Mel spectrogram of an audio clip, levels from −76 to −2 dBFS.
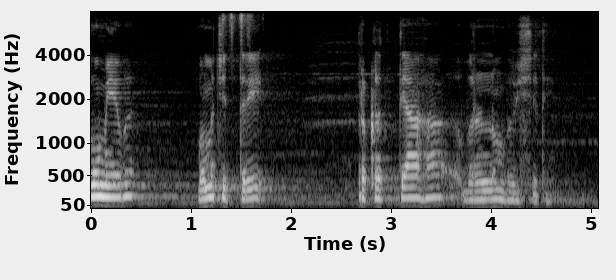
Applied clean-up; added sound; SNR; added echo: none; Rattle (instrument); 13 dB; reverberation time 1.7 s.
